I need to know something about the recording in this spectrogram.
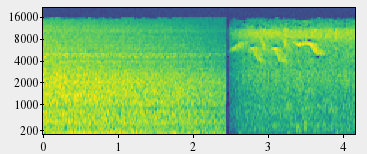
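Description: Noisy tail of an intro logo sound effect fading slowly, cut off abruptly about two and a half seconds in. Then faint garden ambience with a few short bird chirps.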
